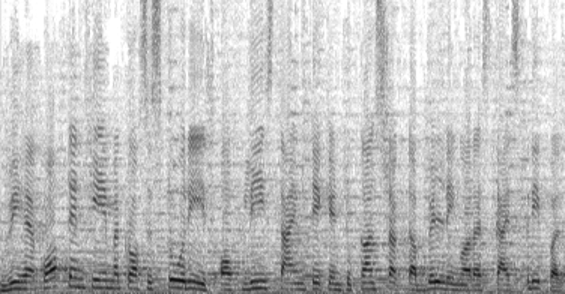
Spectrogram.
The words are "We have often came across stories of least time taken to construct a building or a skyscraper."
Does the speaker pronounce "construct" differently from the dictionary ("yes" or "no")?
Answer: no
